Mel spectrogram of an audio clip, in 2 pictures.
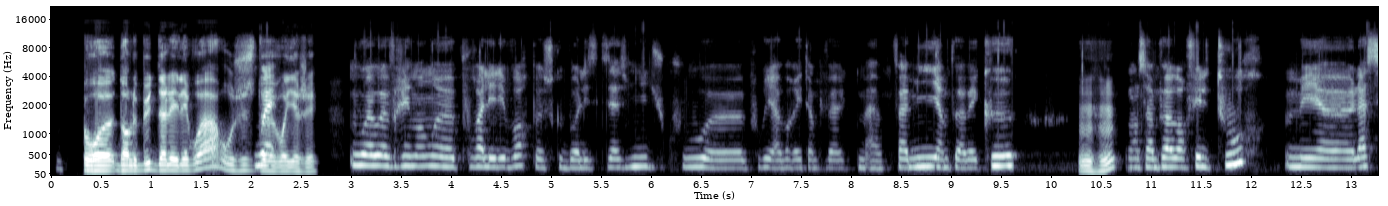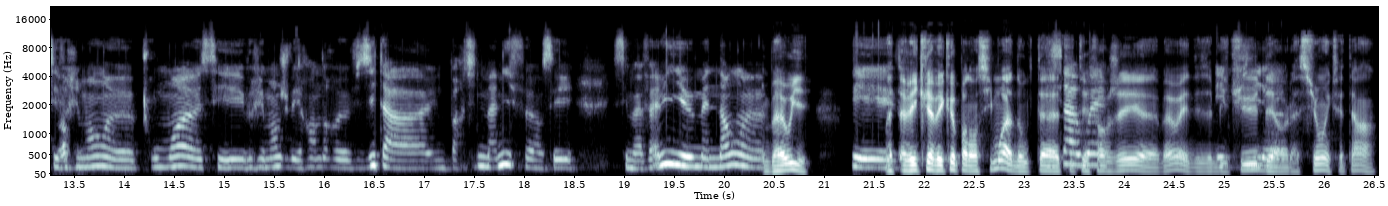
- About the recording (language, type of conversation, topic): French, podcast, Peux-tu me parler d’une rencontre inoubliable que tu as faite en voyage ?
- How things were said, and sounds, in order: other background noise; unintelligible speech; tapping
